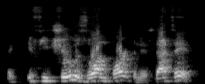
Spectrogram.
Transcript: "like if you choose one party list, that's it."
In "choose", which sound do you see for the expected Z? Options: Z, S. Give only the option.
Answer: Z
